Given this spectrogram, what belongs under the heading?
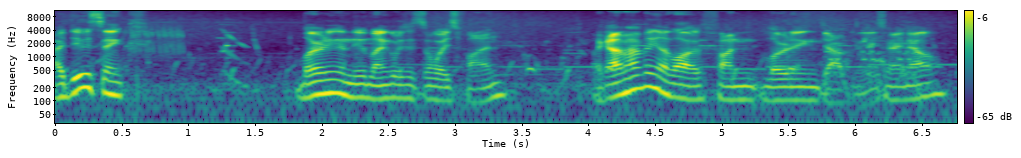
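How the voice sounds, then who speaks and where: Amid audible room echo, a man of medium pitch talks at a fairly quick pace with lively intonation and long, frequent pauses. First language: Cantonese. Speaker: video game streamer. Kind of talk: casual live stream chat. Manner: casual, filler-heavy.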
